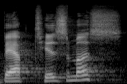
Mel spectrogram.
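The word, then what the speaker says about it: baptismos (βαπτισμός): It's pronounced baptismos in Greek.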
